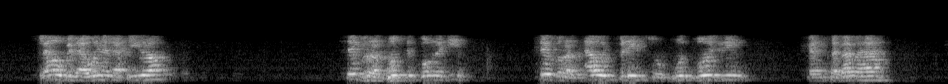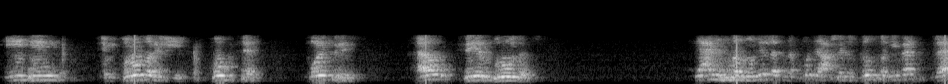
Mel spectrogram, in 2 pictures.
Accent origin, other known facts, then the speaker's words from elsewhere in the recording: Egypt; لأن البيض عندنا إحنا كمصريين في الأرياف عادة ممكن يضرب البيض مع كوباية لبن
